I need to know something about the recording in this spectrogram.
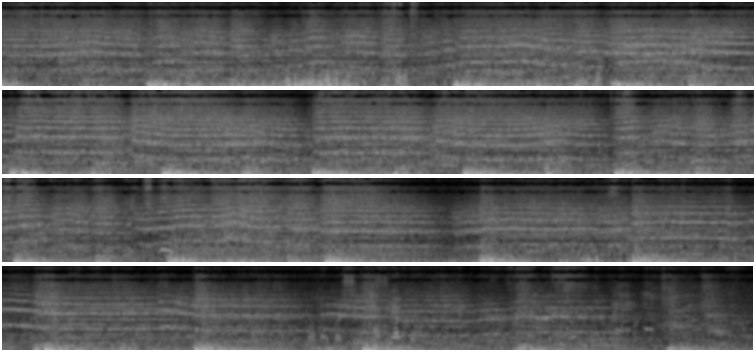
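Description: A processional band playing a march: brass melody over regular low drum beats, about one every second and a half.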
